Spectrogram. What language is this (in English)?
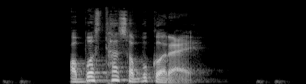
Odia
